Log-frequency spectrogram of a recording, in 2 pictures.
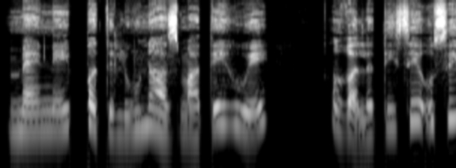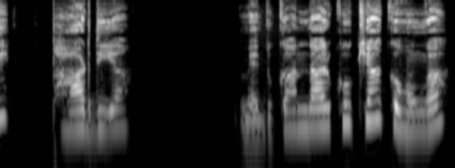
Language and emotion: Urdu, fearful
